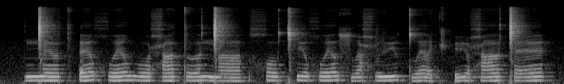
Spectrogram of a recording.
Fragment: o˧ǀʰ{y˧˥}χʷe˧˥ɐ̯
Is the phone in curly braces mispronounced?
yes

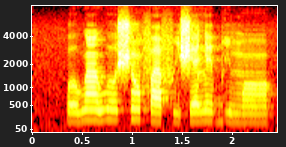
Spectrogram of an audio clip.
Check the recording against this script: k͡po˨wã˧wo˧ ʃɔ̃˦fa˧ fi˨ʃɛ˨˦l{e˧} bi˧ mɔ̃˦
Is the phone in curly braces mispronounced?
yes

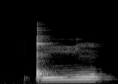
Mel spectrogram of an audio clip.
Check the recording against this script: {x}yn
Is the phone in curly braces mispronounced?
yes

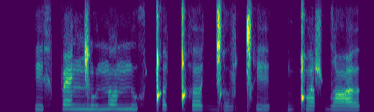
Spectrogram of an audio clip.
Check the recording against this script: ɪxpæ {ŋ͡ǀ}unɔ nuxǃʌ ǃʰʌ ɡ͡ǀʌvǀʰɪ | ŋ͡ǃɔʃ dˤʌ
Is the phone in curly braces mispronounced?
no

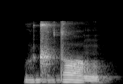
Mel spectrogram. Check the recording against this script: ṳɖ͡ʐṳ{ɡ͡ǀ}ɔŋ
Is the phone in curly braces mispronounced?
yes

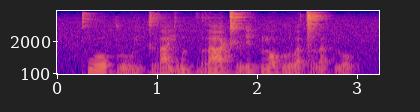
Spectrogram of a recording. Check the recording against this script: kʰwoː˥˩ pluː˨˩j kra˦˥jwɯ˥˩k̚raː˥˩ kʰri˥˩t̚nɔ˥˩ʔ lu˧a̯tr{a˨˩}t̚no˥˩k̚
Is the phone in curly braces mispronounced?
no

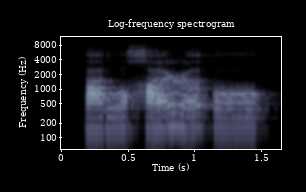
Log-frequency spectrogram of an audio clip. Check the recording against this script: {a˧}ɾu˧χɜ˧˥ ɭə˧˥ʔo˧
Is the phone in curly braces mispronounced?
yes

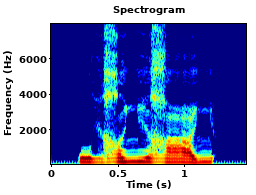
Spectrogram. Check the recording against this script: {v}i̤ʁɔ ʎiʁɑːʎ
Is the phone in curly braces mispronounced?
yes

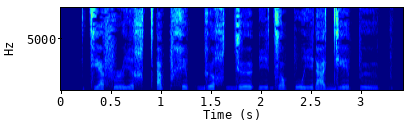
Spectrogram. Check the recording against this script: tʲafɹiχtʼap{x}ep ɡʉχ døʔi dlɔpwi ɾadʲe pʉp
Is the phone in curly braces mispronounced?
no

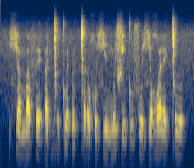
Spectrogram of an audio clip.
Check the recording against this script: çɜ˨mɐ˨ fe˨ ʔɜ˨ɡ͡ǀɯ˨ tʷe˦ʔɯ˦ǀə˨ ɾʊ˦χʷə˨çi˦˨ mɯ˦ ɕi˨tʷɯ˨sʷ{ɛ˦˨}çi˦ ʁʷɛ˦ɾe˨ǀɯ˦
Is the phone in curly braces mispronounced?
yes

